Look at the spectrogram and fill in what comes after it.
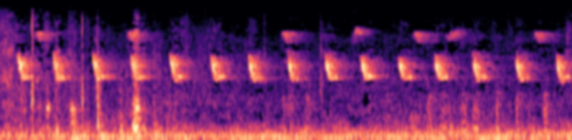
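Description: A bird calling in a steady, regular series of short chirps, each falling in pitch, about two and a half a second, with a few thin higher notes in between.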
